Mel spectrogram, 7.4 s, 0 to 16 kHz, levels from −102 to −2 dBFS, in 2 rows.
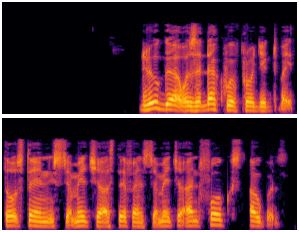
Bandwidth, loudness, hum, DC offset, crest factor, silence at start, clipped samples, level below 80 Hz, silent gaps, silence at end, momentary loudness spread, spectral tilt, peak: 8 kHz; -20 LUFS; none; under 0.1%; 16 dB; 1.75 s; under 0.1%; -66 dBFS; 6.73-6.77 s; 0.25 s; 6 LU; -5 dB/octave; -6 dBFS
